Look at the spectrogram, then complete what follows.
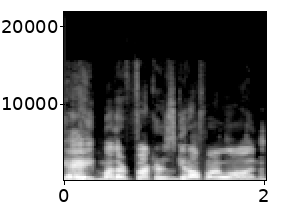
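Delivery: loud, high yelling. Retelling a movie scene where a character shouts at people: imitating Obi-Wan shouting. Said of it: "first Obi-Wan comes in and shouts at people".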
